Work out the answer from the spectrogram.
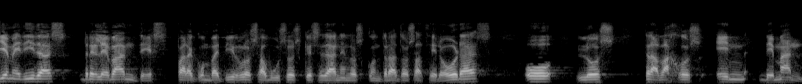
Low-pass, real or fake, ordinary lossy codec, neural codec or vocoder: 7.2 kHz; real; Opus, 64 kbps; none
